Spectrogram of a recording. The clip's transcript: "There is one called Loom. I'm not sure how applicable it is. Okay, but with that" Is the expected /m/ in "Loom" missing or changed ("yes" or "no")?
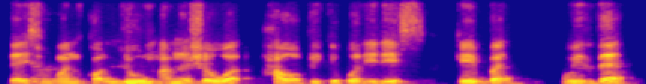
no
